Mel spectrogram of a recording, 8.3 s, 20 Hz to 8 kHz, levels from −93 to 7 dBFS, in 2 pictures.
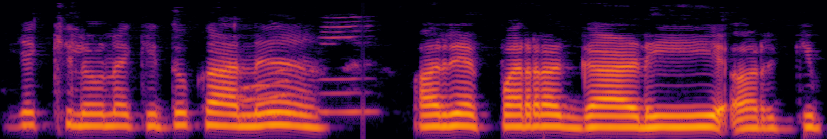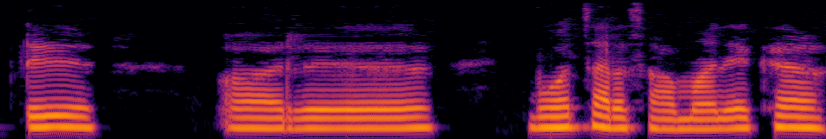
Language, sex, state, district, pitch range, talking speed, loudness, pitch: Garhwali, female, Uttarakhand, Uttarkashi, 180-215 Hz, 110 wpm, -19 LUFS, 195 Hz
